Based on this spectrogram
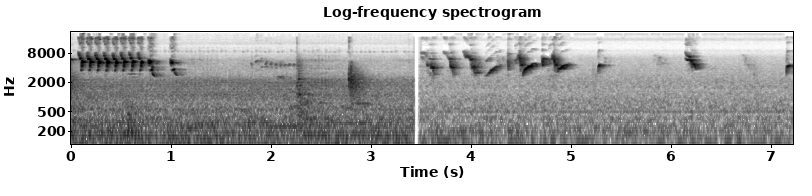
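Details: Common Iora uttering a quick high buzzy trill, then after a gap a series of varied, downslurred chirps and twittering notes, spaced irregularly.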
